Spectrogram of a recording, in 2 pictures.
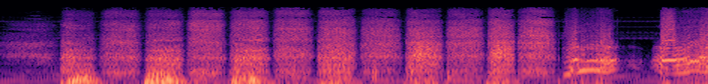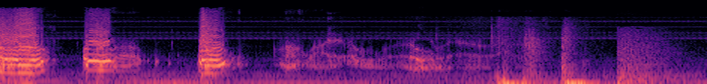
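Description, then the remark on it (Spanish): In a radio booth, a man with a stabbing chest pain clutches his heart and gasps sharply over and over in quick, ragged breaths, then lets out strained, drawn-out groans that weaken into faint moans, ending with a few short, abrupt, loud sounds as he falls to the floor. “agobiado y aterrado, siente un dolor punzante en el pecho. Agarra su corazón jadeando,”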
